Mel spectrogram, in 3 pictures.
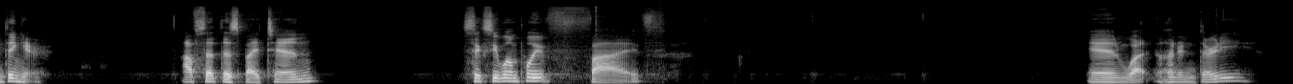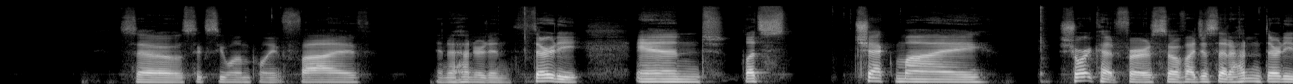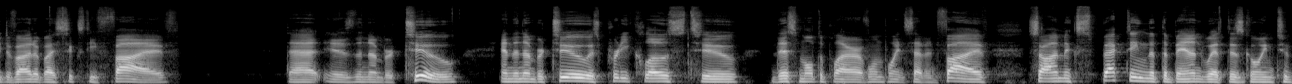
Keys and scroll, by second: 0.0 super+Down, 6.0 super+y, 6.5 super+Up, 12.2 super+Tab, 14.8 6, 15.7 5, 17.9 |, 18.2 0, 21.4 super+Tab, 23.4 y, 24.4 super+y, 25.1 super+i, 25.2 3, 26.0 /, 26.4 6, 29.3 ↺.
